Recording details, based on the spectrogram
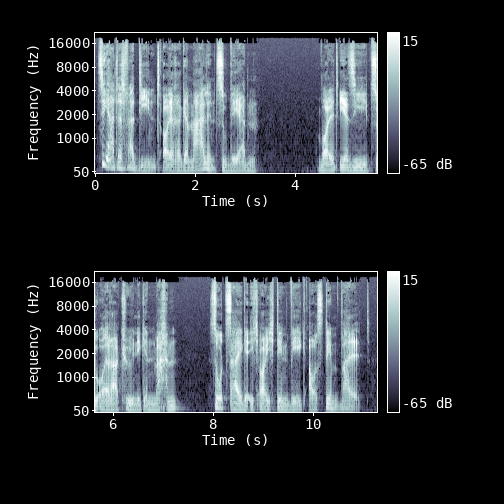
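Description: Man putting on a slow, sly old witch. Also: low voice, animated, a bit bright, no echo, clean studio sound, exaggerated voice. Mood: sly, commanding. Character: sly old forest witch making demands.

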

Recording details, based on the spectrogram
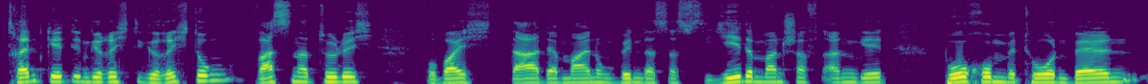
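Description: Dude breaking down a match on a podcast, rambly, lots of ums, dry sound. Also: male voice, mid-range voice, no echo. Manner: rambling, many fillers. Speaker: podcast co-host. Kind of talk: casual football analysis.

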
